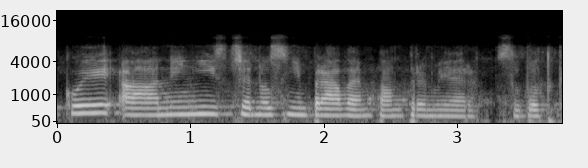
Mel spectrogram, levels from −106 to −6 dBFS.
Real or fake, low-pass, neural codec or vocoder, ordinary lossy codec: fake; 7.2 kHz; codec, 16 kHz, 4.8 kbps, FACodec; Opus, 16 kbps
